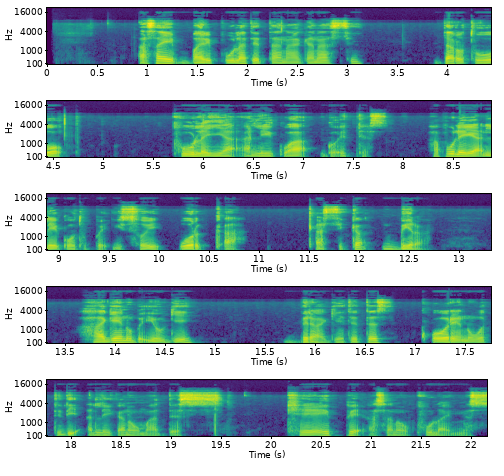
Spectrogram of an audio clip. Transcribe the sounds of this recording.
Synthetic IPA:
ʔɐsɐjbɐɾɪpuːlɐt̪ɛt̪ːanaːɡɐnaːsːɪ | d̪ɐɾɔt̪oː | pʰuːlɐjːa̰ːʔɐle̞ːkʼʊwa̰ːɡɔ̰ʔɛt̪ʰːe̞̰ːs | hɐpuːlɐjːaːʔɐle̞ːkʼoːt̪ʊpːɛ̰ʔɪsːɔj | wɔɾkʼːa̰ː | kʼɐsːɪkːɐbɪɾɐ̰ | hɐɡe̞ːnʊbɛ̰ʔɪ̰joɡe̞ː | bɪɾaːɡe̞ːt̪ɛt̪ːe̞ːs | kʼo̞ːɾɪɐnwɔt̪ːɪd̪ɪʔɐle̞ːkʼɐnɐwma̰ːd̪ːe̞̰ːs | kʰeːpːɛʔɐsɐnɐ̰wpʰuːlʔɐ̰ɪ̰mːɛ̰s

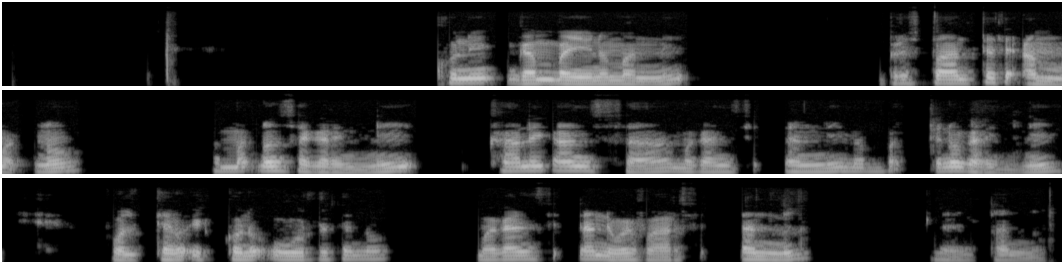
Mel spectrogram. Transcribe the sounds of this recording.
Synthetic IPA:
kʰʊnɪɡɐmbɐjɪnɔmɐnːɪ | pɪɾɛsɪd̪aːnt̪ːɛt̪ɛʔɐmːɐʔnɔ | ɐmːɐnːɔnsɐɡɐɾɪnːɪ | kʰɐlɪkʼɐnsamɐɡɐnsɪᶑɐnːɪbɐbːɐt̪ʼːɪnɔɡɐɾɪnːɪ | fɔlt̪ɛnɔʔɪkːɔnɔʔuːrːɪt̪ɛnɔ | mɐɡɐnsɪᶑɐnːɪwɛfaːɾsɪᶑɐnːɪ | leːlt̪ːɐnːɔ

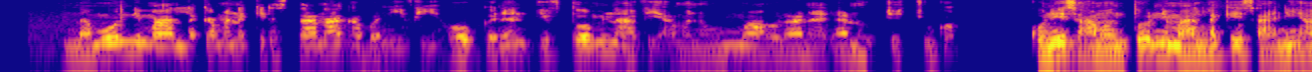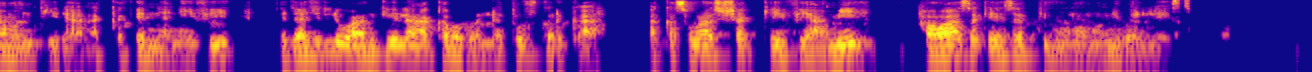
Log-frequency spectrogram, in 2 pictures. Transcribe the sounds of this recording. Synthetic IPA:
nɐmo̞ːnːɪmaːlːɐkʼɐmɐnɐkɪɾɪst̪aːnaːkʼɐbɐniːfɪho̞ːɡːɐnɐnɪft̪o̞ːmɪnaːfɪɐmɐnɐʊmːaːɔlaːnaːd̪aːnhɔd͡ʒːɛt͡ʃːuːkʼɐbɐ | kʊnɪsɐmɐnt̪o̞ːnːɪmaːlːɐkʼɐɪsaːniːɐmɐnt̪iːᶑɐ̰ʔɐnɐkːɐkɛnːɐniːfɪ | t̪ɐd͡ʒaːd͡ʒɪlːɪwaːŋkʼeːlaːɐkːɐbɐbɐlːɐt̪uːfɡɐɾɡa̰ːɾɐ | ʔɐkːɐsʊmɐsʃɐkːiːfɪaːmiː | hɐwaːsɐke̞ːs̬ːɐt̪ːɪuːmɐmʊnɪbɐlːe̞ːsːɐ̥

